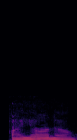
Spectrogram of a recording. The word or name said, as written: iono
